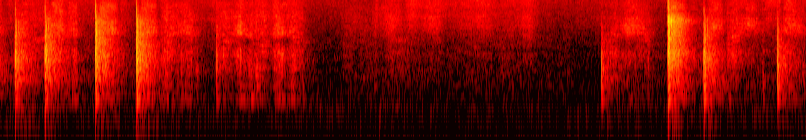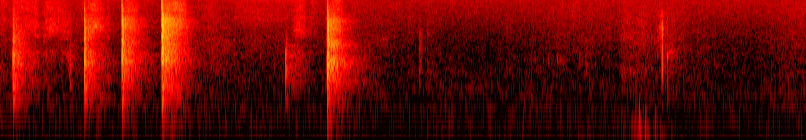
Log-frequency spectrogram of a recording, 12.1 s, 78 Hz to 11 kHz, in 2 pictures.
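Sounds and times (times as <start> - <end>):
pen scratching on board: 0.0 - 2.3, 4.5 - 7.5.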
